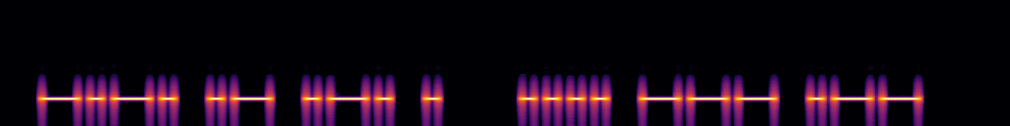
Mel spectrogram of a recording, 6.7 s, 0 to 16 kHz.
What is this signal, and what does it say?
Morse code, heard as a keyed tone, about 15 wpm, 700 Hz. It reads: CARE HOW
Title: Sets of 5 Words Encore2 15wpm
